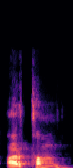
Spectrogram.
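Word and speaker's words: अर्थम्: हाँ, अर्थ के साथ माँ का भी उच्चारण कीजिए हल्का सा। अर्थम, अर्थम का थोड़ा सा हल्का सा।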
